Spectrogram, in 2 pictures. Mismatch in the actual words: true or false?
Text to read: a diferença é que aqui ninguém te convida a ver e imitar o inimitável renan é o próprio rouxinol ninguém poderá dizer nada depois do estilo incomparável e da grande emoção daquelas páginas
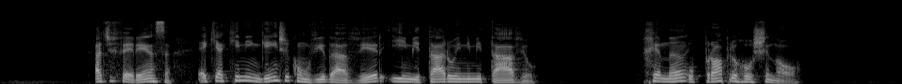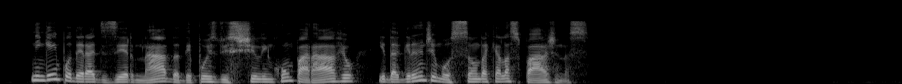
true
